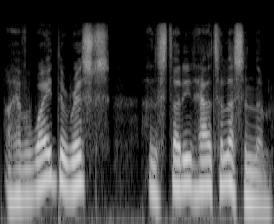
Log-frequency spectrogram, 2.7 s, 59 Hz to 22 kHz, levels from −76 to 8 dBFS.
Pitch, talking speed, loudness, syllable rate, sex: 145 Hz, 240 wpm, -17 LUFS, 6.2 syllables/s, male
